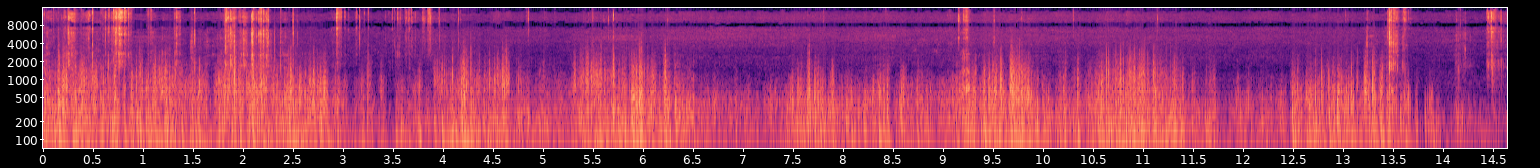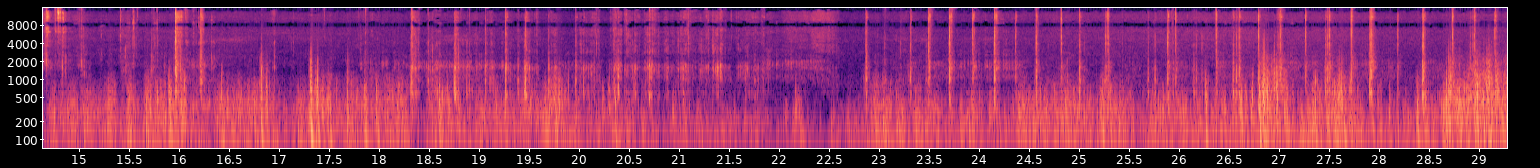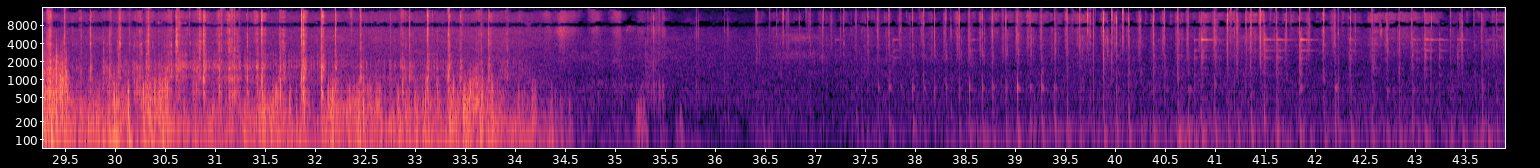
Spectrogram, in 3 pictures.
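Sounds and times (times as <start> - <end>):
plastic lures clattering: 0.0 - 4.2.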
